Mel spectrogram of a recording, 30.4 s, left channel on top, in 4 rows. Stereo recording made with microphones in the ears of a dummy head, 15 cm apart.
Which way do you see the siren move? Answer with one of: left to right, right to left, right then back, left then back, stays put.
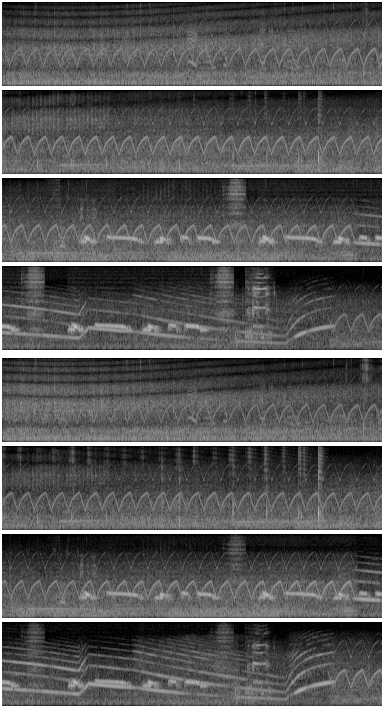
left to right.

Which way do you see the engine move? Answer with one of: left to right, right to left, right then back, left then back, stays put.
right to left.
